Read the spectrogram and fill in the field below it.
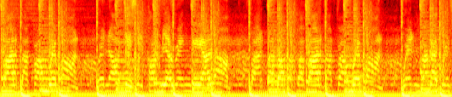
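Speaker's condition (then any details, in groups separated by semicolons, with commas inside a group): No condition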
